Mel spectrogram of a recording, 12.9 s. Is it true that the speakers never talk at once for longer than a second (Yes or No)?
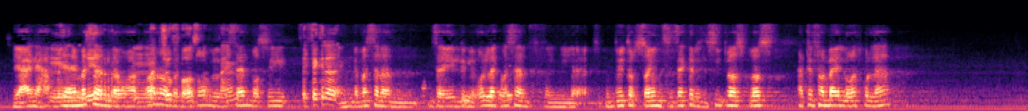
No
